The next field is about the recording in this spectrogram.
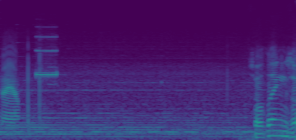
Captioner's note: beeping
